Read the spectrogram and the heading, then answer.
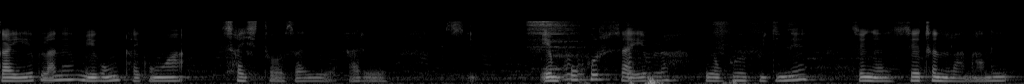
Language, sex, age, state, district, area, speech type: Bodo, female, 60+, Assam, Kokrajhar, urban, spontaneous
